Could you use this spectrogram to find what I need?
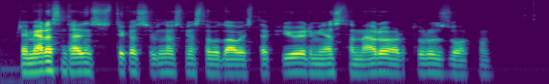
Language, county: Lithuanian, Vilnius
